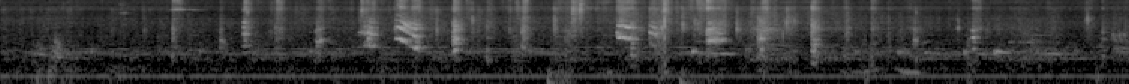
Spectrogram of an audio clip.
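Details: Five-week-old Puggle puppies indoors giving thin, high whimpers that slide up and down in short bursts, clustered in the middle of the recording, over a steady low hum and soft snuffly murmuring.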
